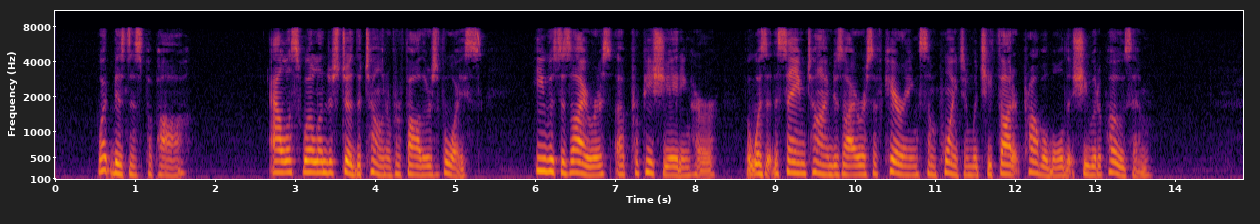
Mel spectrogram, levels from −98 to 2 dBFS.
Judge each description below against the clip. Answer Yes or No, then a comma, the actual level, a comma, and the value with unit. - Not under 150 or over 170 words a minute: Yes, average, 160 wpm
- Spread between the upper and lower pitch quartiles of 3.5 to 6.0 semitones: Yes, average, 4.1 semitones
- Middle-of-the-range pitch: Yes, medium, 180 Hz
